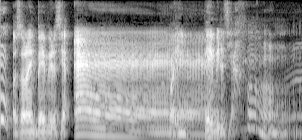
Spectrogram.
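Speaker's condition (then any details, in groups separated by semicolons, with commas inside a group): No condition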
